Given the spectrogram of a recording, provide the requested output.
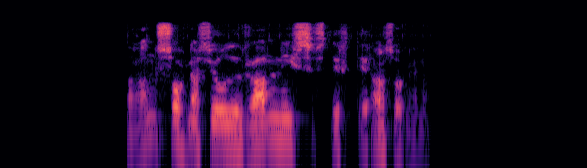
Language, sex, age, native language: Icelandic, male, 50-59, Icelandic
